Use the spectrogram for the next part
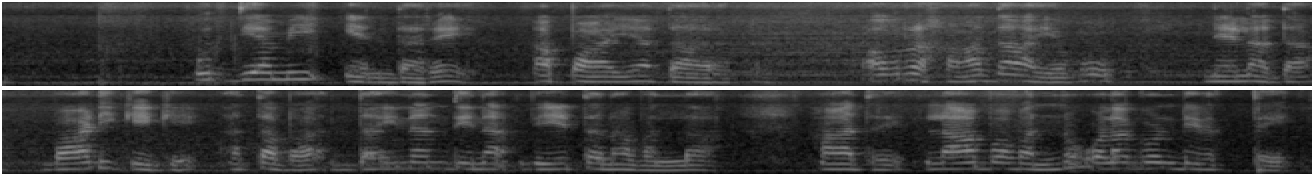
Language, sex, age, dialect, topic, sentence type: Kannada, female, 46-50, Mysore Kannada, banking, statement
